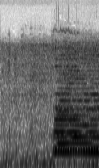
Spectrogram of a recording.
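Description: A rumbling grain hopper freight train rolls past, then its horn blasts loud and close, a sustained chord cutting in halfway through.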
